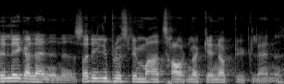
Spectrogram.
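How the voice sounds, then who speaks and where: Medium in pitch, a man talks in an unremarkable speaking voice. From Denmark. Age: 40s. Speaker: world traveller. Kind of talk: interview.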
